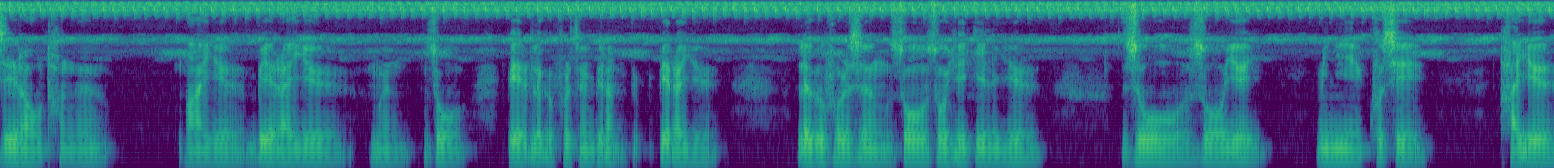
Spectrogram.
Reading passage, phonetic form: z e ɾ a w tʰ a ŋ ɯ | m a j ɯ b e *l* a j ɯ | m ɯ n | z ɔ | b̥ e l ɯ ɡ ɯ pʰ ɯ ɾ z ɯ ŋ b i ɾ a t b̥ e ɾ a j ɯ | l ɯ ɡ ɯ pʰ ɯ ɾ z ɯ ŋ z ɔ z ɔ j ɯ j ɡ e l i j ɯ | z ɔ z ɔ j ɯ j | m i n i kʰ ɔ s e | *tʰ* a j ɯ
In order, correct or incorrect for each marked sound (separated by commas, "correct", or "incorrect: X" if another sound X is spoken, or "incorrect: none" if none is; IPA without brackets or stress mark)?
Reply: incorrect: ɾ, correct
